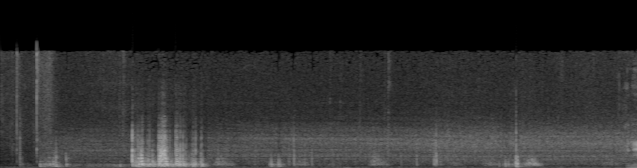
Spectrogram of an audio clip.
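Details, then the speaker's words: Handheld Doppler over the foot pulses (dorsalis pedis, posterior tibial) of a diabetic patient with a plantar ulcer under the first toe; pulses palpable, pulsing whooshes confirm an arterial Doppler signal. "let's go one step further and let's actually put a Doppler let's listen to that is there a Doppler signal"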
